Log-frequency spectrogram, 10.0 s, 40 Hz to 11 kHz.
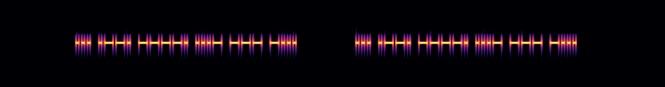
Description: Morse code, heard as a keyed tone, about 28 wpm, 700 Hz. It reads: SP9VOB SP9VOB
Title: DXCC-100 Call Signs - 6 Characters - Repeated 2x - 28wpm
